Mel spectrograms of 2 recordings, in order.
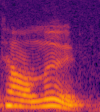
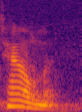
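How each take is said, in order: First: The word has its original, non-English pronunciation. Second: The word has an anglicized English pronunciation.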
